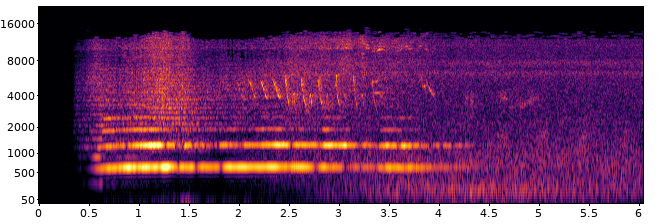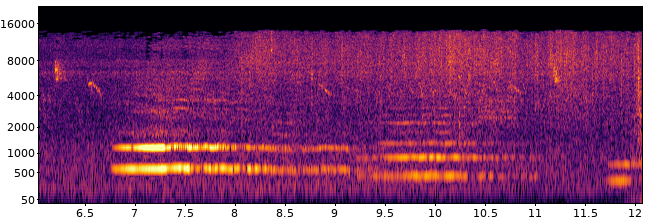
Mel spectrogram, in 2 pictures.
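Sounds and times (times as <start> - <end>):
long flute-like note: 0.4 - 4.5, 6.8 - 12.0.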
